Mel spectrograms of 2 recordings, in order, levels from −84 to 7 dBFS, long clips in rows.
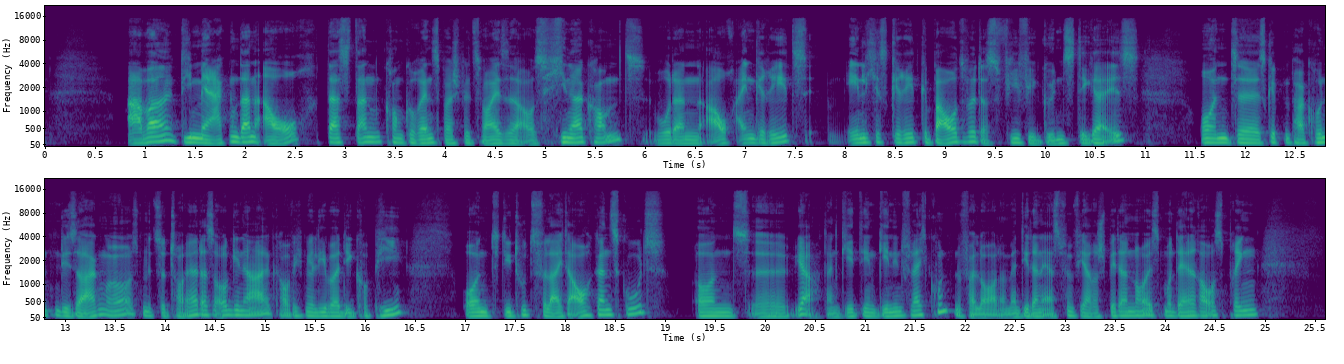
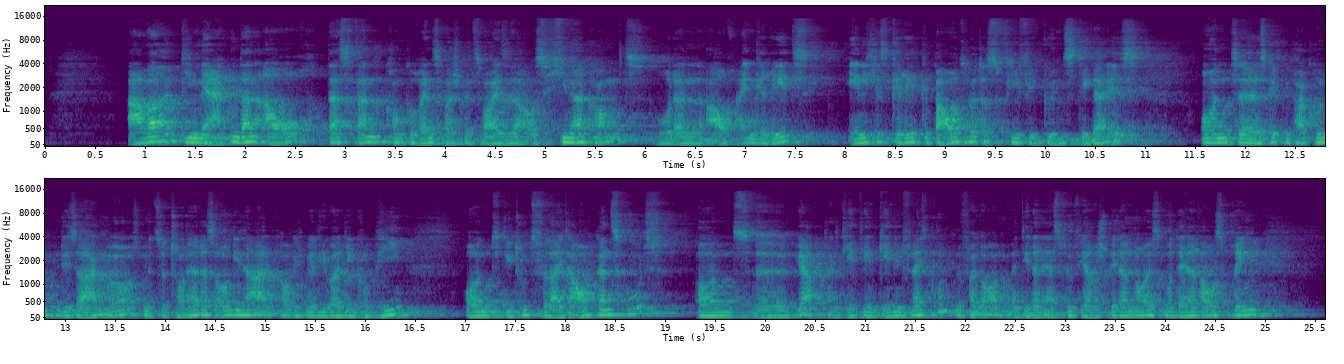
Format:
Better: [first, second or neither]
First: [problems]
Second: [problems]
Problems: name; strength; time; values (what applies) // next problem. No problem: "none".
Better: first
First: none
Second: room echo; noticeable; dies away in 1.2 s // off-mic speech; somewhat distant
